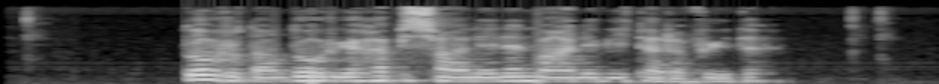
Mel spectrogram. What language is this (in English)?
Turkish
